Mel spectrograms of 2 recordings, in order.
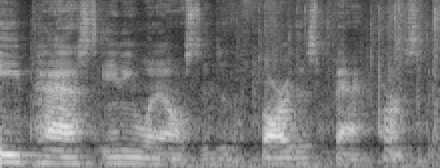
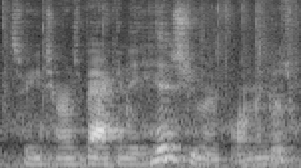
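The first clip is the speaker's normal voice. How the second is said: ordinary delivery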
